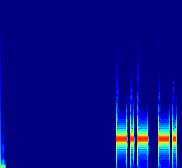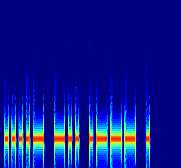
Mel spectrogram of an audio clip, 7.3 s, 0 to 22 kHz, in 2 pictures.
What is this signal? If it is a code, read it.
Morse code, heard as a keyed tone, about 17 wpm, 700 Hz. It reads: KN4DJE
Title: USA Call Signs - 6 Characters - 17wpm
